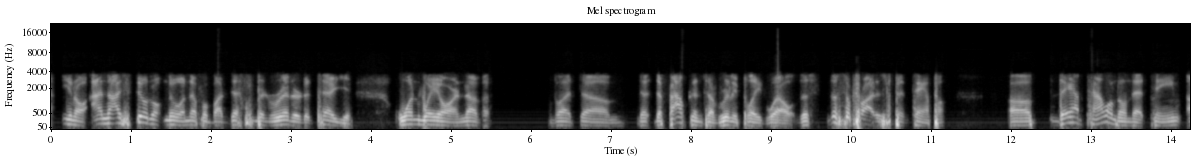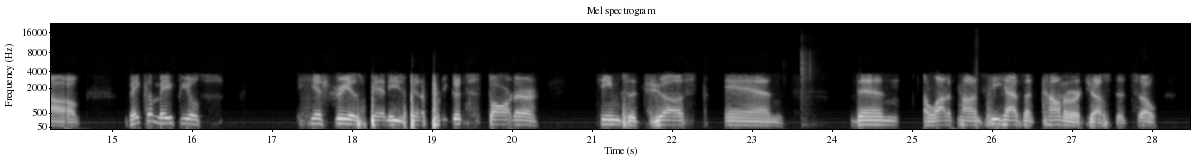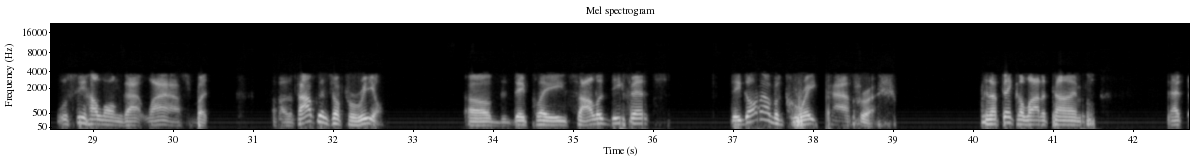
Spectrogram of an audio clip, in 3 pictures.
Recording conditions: phone line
